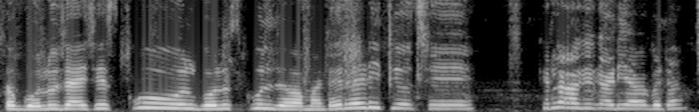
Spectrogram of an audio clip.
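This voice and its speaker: A woman's voice: high voice, normal speed, darkish tone, no echo. Chatty mother vlogging at home. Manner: chatty, coaxing children with questions. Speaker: vlog host and mother. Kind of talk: casual family vlog chat.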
